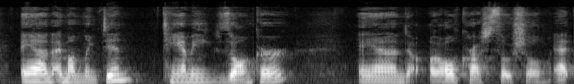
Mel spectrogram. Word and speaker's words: Zonker: Google Zonker and you're going to find me. Spelled just how you think it's spelled. Yeah, exactly. Zonker. No S. That's the one mistake. People say Zonkers, which I think is maybe Zonkers.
